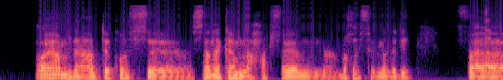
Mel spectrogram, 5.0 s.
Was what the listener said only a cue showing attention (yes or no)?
yes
